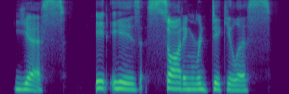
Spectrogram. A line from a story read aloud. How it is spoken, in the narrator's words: he growled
